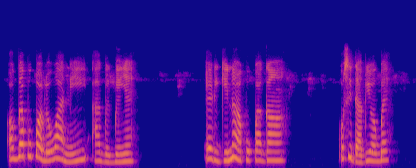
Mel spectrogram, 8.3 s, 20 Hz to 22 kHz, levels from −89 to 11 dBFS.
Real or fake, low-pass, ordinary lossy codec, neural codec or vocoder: real; 7.2 kHz; Opus, 32 kbps; none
